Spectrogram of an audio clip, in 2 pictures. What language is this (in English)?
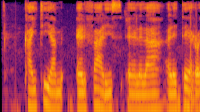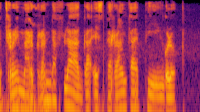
Esperanto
